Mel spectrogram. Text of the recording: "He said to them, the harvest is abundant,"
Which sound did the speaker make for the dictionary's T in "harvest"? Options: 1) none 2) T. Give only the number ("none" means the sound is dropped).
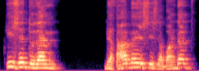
1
